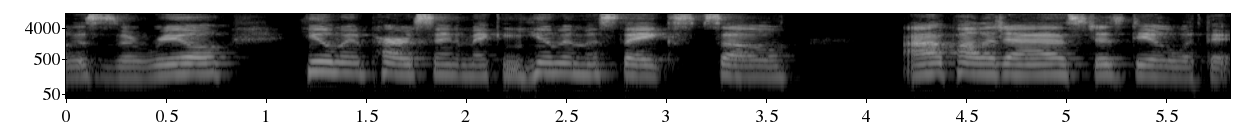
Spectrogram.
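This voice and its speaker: A woman's unremarkable speaking voice, medium in pitch, with fairly even intonation, a moderate pace and a quiet background. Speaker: lifestyle vlogger. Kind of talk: casual talk to camera.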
